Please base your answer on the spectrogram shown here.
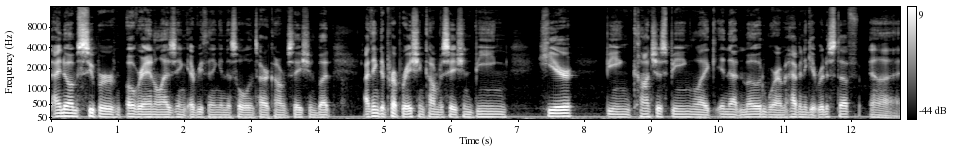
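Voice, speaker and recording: A man with a nasal voice hosting a podcast, rambling thoughtfully and thinking aloud in a casual solo talk. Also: sits low. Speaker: podcast host.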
